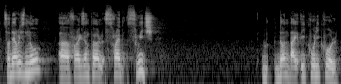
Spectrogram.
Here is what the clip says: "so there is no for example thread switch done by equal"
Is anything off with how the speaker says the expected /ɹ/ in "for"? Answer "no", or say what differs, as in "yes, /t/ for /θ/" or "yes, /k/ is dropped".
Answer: no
